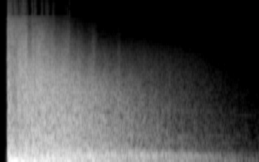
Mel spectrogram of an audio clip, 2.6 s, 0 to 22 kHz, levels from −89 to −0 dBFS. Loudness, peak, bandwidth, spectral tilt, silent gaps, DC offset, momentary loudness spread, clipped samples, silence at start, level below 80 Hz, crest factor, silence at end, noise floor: -11 LUFS; 0 dBFS; 13.5 kHz; -6 dB/octave; none; under 0.1%; 21 LU; 2%; 0.05 s; -14 dBFS; 12 dB; 0.9 s; -48 dBFS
